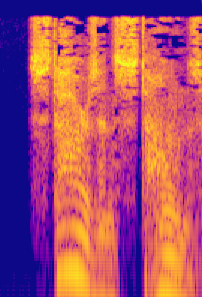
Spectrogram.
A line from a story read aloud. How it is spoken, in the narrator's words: I sighed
